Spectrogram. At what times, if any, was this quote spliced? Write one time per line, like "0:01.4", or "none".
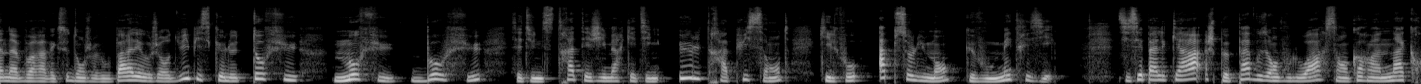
none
